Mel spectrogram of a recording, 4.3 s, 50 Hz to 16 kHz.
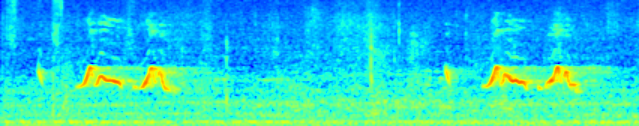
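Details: Dawn calling of a Chuck-will's-widow at Lake Placid, Florida, on 12 April: two clear whistled phrases about three seconds apart, each a faint opening note then two rising-falling slurred notes, with a steady low background hum.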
